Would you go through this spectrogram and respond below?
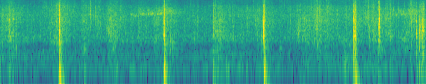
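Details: Wild bees at a nest dug out during a Thai honey hunt: a low, steady humming buzz runs beneath sharp, irregular thuds and knocks of digging, about one every second or two, with faint rustling between strikes.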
